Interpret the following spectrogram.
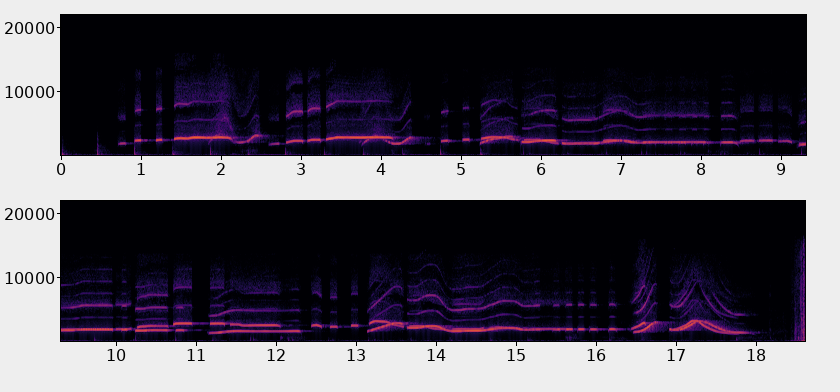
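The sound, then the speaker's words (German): Two players perform a short concert on homemade bagpipes made from recycled materials: a lively, piercing tune runs almost without pause, the melody from the lower pipe sliding between high notes over a faint steady drone from the drone pipes, punctuated by short sharp clicks. “Die Luft aus der Lunge landet im Windsack und geht von dort in die Begleitpfeifen, die so eine Art Grundton spielen.”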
